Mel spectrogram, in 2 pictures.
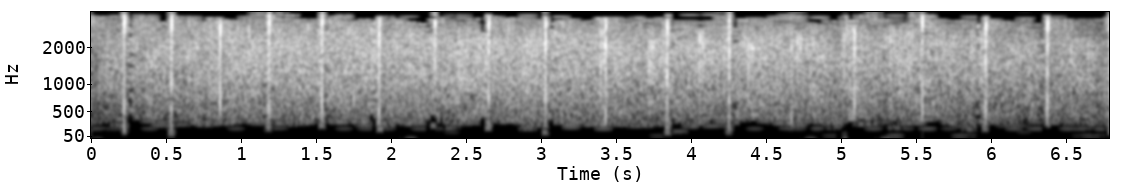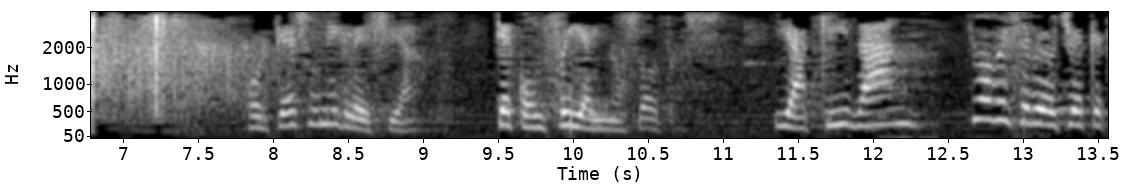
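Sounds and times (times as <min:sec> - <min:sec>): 
audience applauding: 0:00.0 - 0:08.0
speech: 0:07.8 - 0:13.5.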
